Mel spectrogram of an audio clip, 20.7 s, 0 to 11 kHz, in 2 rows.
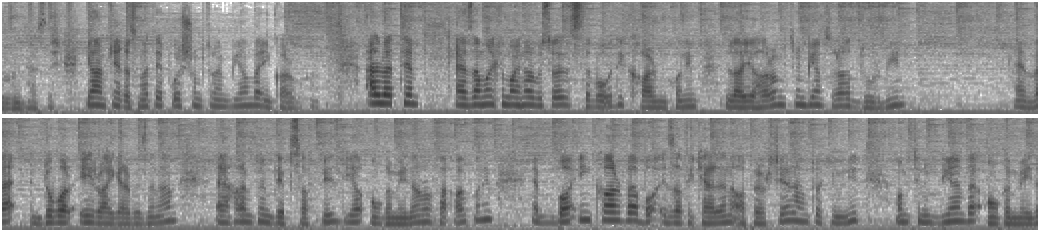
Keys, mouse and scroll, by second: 4.5 Delete, 5.6 ctrl+a, 11.2 a, 18.8 a, 18.8 scroll down 1, 19.5 middle click.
